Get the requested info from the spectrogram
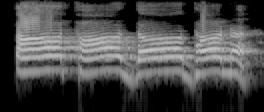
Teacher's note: हम जैसे बोलते हैं तो जीभ किसको छुआ? दांत को, दंत से आ रहा है।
